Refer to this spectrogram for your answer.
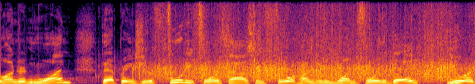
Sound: audience applauding

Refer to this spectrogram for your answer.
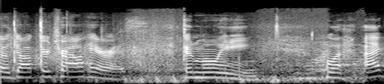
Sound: applause

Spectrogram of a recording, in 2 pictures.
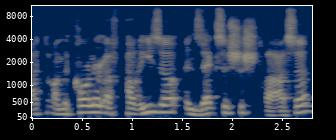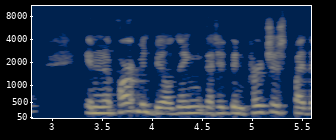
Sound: german

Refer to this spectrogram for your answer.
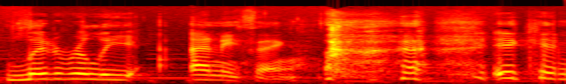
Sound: laughs

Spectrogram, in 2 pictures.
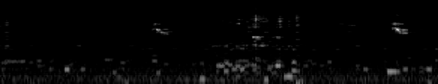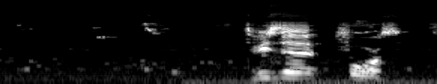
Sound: birds chirping

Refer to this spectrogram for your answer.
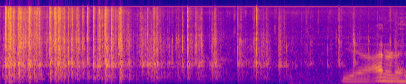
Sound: rattling

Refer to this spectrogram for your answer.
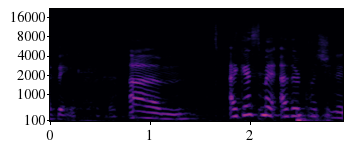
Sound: clicks tongue

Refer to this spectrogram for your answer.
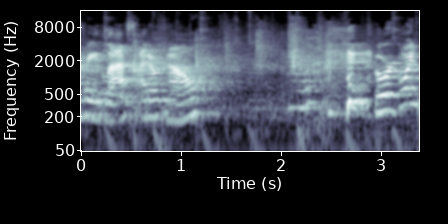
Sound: steps clacking

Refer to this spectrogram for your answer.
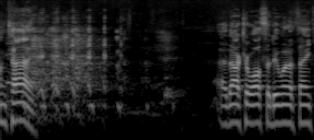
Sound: laughing

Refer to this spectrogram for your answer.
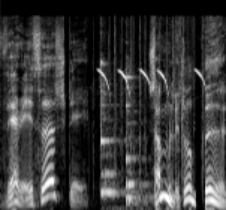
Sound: tweeting

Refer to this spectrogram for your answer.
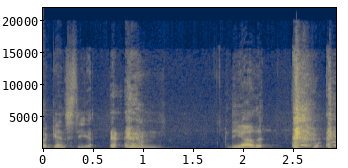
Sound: coughs

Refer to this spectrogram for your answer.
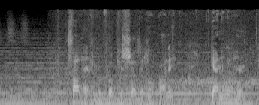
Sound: speaking Arabic

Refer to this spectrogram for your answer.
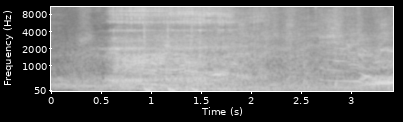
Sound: growling

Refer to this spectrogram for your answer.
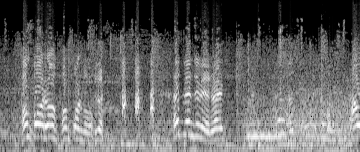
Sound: non-english speech; laughs

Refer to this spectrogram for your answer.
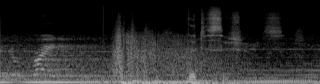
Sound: explosion booming

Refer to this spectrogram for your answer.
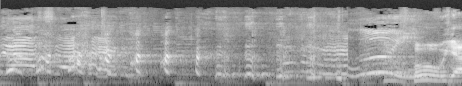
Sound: laughing

